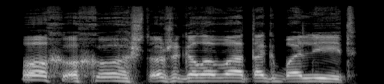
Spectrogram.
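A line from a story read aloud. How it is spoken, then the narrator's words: Groaning. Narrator (Russian): простонал Арсений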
